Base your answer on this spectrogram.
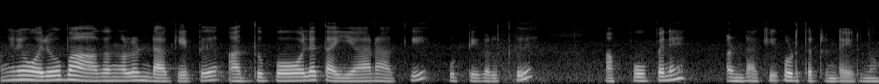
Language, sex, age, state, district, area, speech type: Malayalam, female, 30-45, Kerala, Malappuram, rural, spontaneous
